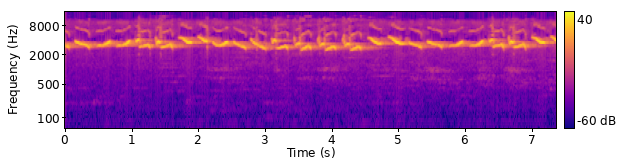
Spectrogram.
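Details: Chestnut-bellied seed finch (curió) delivering a long, unbroken run of sweet whistled phrases, each note swooping and wavering, repeated several times a second in loud pulsing bursts with no other sounds.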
